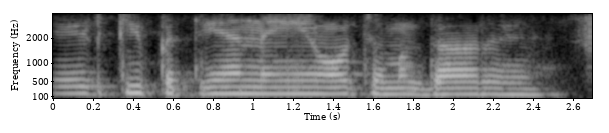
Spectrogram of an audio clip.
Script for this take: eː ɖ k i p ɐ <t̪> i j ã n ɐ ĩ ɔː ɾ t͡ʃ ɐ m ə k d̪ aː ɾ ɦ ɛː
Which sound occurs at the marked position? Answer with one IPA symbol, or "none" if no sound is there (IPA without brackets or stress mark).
t̪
